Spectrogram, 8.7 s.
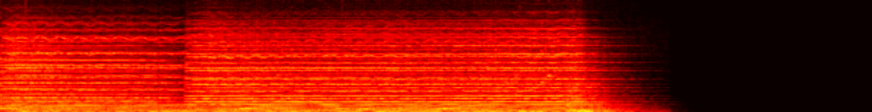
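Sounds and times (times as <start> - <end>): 
instrumental music: 0.0 - 6.7.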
